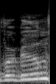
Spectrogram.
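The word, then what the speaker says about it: Werdum: didn't watch it that's Fabricio verdum spelled with the w beat big nog in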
